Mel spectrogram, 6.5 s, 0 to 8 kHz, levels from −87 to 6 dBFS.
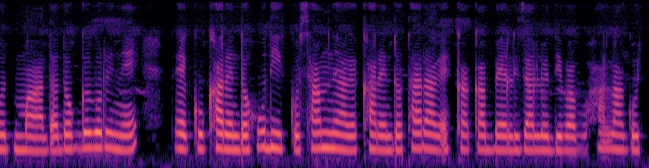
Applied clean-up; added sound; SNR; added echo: none; none; none; none.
